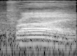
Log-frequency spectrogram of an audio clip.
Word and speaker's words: prize: And I need vibration for this one. Prize. You really need to try hard because for many, in Spanish, these 2 letters make the same sound.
